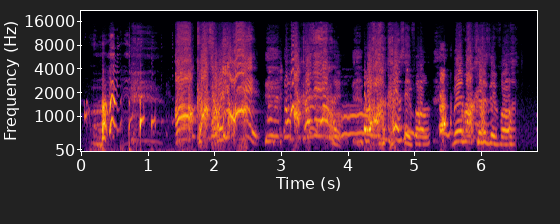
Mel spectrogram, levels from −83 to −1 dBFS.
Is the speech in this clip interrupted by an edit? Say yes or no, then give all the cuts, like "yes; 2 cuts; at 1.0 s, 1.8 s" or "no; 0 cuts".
no; 0 cuts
